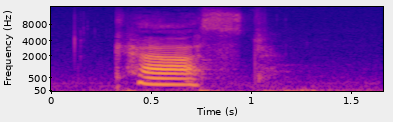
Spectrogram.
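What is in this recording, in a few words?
"caste", US English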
